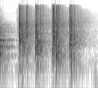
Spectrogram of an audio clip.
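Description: Rhythmic group stomps or claps at a fraternity neophyte presentation, five sharp, evenly spaced hits in a brisk beat, close and distinct with quiet gaps between them.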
